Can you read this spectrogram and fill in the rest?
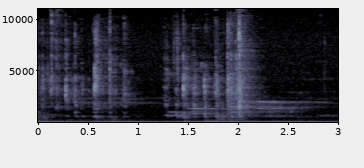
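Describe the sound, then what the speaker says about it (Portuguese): Someone types a domain name on a computer keyboard while setting up Windows Server 2008 R2 and Windows 7: a quick burst of close, light key clicks over a low steady hum, trailing off toward the end. "clique em domínio e digita o nome do domínio aí"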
